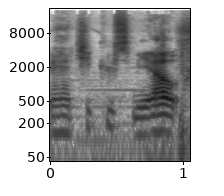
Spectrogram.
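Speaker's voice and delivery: whispering in a character voice. Voicing a character who walks off and whispers to War: whispering in character. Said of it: "I'm gonna whisper to War".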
